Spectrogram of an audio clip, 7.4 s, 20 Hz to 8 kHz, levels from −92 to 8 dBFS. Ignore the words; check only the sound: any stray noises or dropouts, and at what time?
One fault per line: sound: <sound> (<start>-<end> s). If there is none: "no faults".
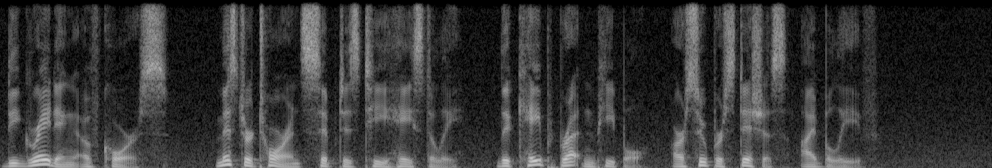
no faults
